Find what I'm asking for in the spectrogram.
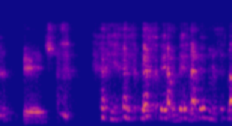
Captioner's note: laughter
